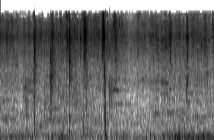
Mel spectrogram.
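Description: Footsteps of several people walking on a brick pavement: irregular sharp slaps and clicks of shoes and sandals.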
